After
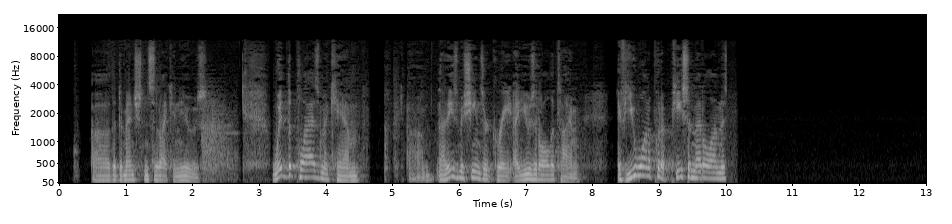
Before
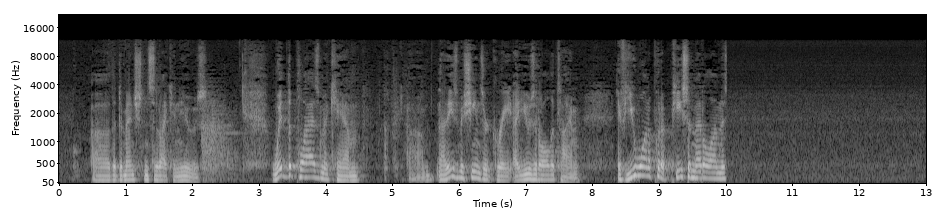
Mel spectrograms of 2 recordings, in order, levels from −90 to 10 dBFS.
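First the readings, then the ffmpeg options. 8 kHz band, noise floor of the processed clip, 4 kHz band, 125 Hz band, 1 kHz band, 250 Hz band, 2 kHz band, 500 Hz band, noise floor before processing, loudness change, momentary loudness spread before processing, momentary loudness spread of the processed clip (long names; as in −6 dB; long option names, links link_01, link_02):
−8.0 dB, −77 dBFS, −8.0 dB, −8.0 dB, −8.0 dB, −8.0 dB, −8.0 dB, −8.0 dB, −47 dBFS, −8.0 dB, 15 LU, 14 LU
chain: -af "agate=range=-22dB:threshold=-38dB:ratio=16:detection=peak,volume=-8dB"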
